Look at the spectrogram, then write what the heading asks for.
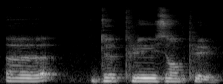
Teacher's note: So in this case it's before an adjective, so it's going to be de plus en plus, plus. So you've got to hear the Z sound because you've got an EN.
